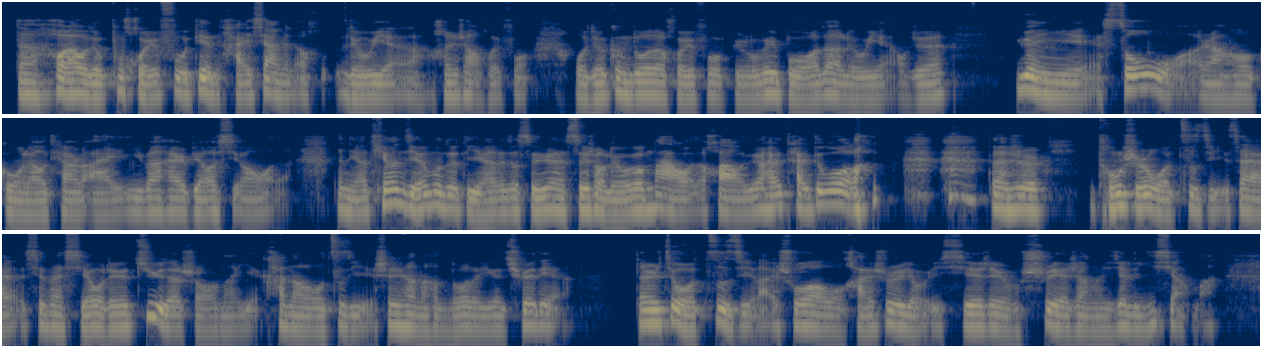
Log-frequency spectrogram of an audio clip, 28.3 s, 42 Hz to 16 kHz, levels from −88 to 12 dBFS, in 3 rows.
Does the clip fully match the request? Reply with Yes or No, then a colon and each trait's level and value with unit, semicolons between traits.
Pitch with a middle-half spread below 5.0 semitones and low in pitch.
Yes: average, 3.1 semitones; low, 115 Hz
